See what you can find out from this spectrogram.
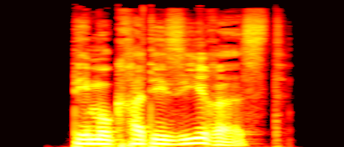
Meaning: second-person singular subjunctive I of demokratisieren
- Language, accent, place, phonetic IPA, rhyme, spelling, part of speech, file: German, Germany, Berlin, [demokʁatiˈziːʁəst], -iːʁəst, demokratisierest, verb, De-demokratisierest.ogg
